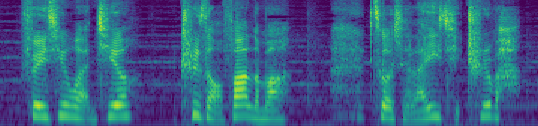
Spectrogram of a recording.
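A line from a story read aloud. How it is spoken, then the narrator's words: Warm, smiling. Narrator (Chinese): 面上依然露出和煦的笑容，说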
